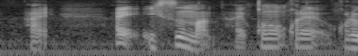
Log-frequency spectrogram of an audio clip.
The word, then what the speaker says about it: 李承晩: 名前なんて言うかっていうと憩ます李承晩って言うんですね李承晩ただまぁ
